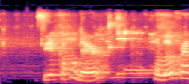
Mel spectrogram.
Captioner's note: computer chimes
